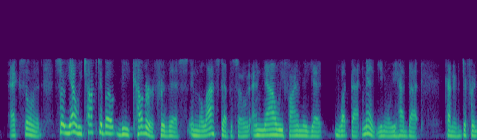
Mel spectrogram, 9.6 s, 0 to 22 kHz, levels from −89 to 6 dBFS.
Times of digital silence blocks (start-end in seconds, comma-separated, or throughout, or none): none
